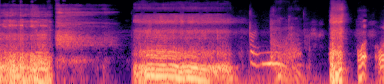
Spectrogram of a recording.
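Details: Loud, rough, rattling snores from a father in long low bursts, followed by brief high-pitched infant vocal sounds reacting; snoring.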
